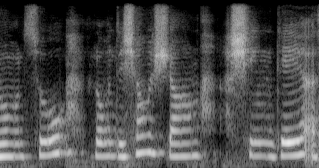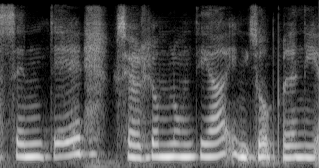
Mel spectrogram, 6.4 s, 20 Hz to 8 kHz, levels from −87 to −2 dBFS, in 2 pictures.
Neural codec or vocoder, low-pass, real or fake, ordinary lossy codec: codec, 16 kHz, 1 kbps, X-Codec, HuBERT features, trained on LibriSpeech; 7.2 kHz; fake; none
